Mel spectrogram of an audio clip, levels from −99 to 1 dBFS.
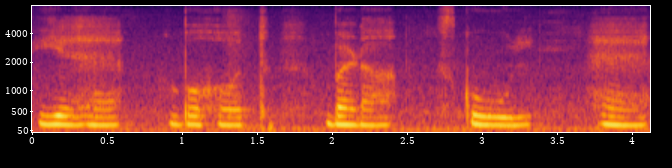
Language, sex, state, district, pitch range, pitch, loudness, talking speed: Hindi, female, Haryana, Rohtak, 185-200 Hz, 195 Hz, -16 LUFS, 70 wpm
